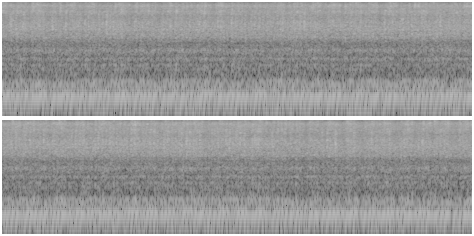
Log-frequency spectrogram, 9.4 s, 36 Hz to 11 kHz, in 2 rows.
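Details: American V8 in an Ultima GTR supercar, started on a jumper pack, warming up: steady, deep, even drone held at a fast idle with no dips; idling high while coming up to temperature, gauge reading only about 60 degrees.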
